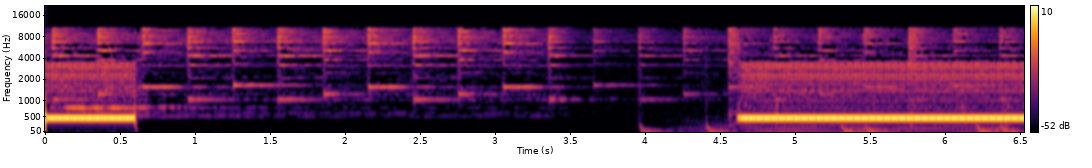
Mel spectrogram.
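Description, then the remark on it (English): A loud, steady telephone tone on an outgoing call to a woman's boyfriend cuts off into a brief tinkling, chime-like jingle, then the same flat tone returns and holds to the end. No one speaks. “Hang on the line. We'll call your boyfriend when we come back next.”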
